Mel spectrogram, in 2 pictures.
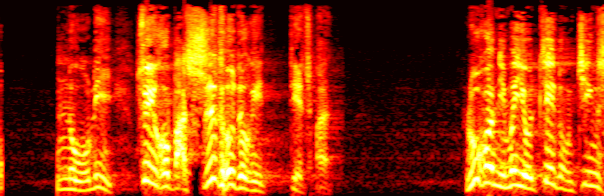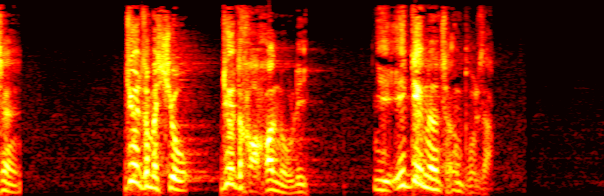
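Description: An elderly man speaks calmly and warmly through a microphone, in short phrases with pauses.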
